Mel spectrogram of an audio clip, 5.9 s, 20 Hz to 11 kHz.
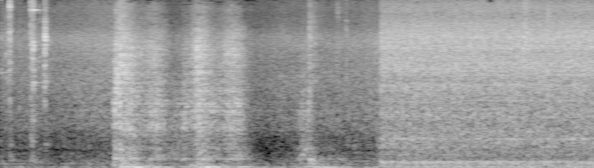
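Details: Nissan S13 with VQ35 swap, fuel pump wired to brake light circuit, under a quarter tank: short cranking bursts then a steady low drone without a clean catch; crank no start, fuel issue and dead battery suspected.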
